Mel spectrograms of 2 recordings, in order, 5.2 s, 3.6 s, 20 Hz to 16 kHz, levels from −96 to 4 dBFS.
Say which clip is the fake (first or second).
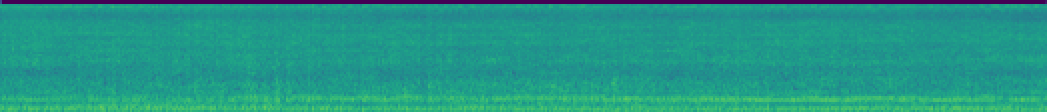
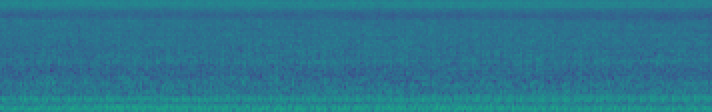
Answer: first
